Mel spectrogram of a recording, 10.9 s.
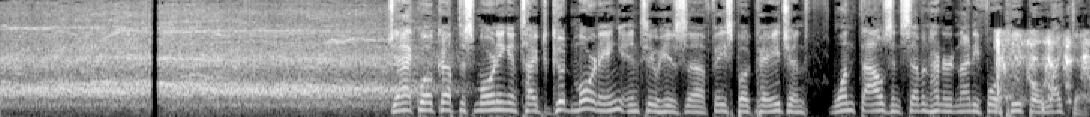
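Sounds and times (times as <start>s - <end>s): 
crowd cheering: 0.0s - 5.1s
speech: 3.9s - 10.8s
laughter: 9.9s - 10.8s.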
